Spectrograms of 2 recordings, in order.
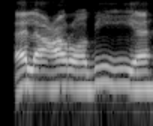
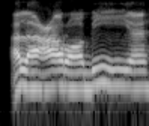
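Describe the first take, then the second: First: আল আরবিয়া drawn out, throaty; slow throaty Arabic recitation; slow Arabic demo. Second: আল আরবিয়া drawn out, louder; careful Arabic letter name; slow Arabic demo. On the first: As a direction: repeat আল আরবিয়া slowly. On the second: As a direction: stretch আল আরবিয়া slowly. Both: Shown as a demonstration. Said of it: "এরকম".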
